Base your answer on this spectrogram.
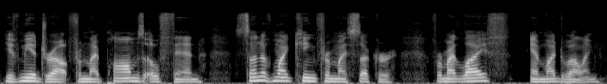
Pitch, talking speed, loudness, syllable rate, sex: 130 Hz, 215 wpm, -18 LUFS, 4.6 syllables/s, male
